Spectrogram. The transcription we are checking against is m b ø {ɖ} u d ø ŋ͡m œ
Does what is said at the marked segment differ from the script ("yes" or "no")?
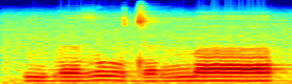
yes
